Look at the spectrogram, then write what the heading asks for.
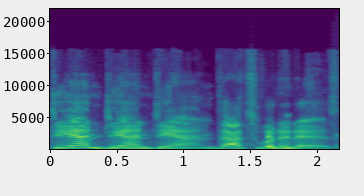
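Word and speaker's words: Dandadan: It's like Dan Dan Dan.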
